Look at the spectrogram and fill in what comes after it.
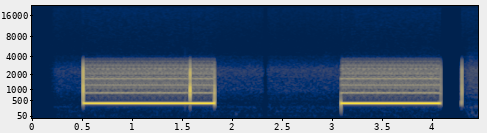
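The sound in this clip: Telephone ringback tones sound while a call is placed to a dental practice. Two long, steady buzzing tones are separated by a silent gap, then a brief blip follows.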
